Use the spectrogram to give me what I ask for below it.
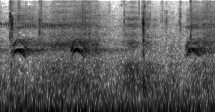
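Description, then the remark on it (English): A crow caws three times in harsh, evenly spaced calls over a steady low outdoor rumble, moderately loud, with no one speaking. “Crow.”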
